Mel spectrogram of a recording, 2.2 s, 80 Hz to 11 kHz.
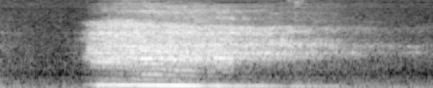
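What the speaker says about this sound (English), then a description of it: "Taking 3 lion's breaths" A single forceful yoga lion's breath exhale, a loud breathy rush from close by that starts abruptly and fades out over about a second and a half.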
